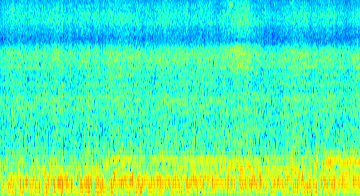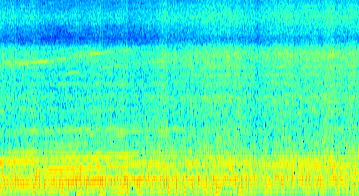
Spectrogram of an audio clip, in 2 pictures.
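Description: Suzuki Hayabusa's inline-four engine running at highway speed under a heavy rush of wind noise. A little after three seconds in, its pitch climbs steadily as the bike accelerates, then holds at the higher note.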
